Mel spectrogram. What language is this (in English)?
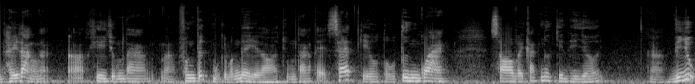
Vietnamese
